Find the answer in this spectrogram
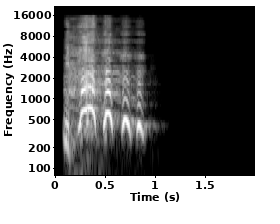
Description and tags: Awkward Laugh 03
03, 3, Animation, Awkward, Bizarre, Comic, Dry, File, Funny, Human, Humorous, Humour, Joy, Laughter, Wave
